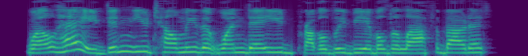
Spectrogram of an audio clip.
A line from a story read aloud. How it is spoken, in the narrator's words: She laughed again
